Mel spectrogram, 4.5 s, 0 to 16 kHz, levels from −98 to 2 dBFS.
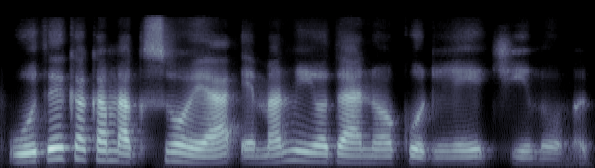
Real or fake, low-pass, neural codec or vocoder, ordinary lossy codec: fake; 10.8 kHz; codec, 24 kHz, 0.9 kbps, WavTokenizer, large speech release; none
